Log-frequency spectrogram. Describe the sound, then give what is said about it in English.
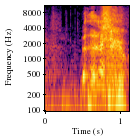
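A single sneeze bursts out after a brief quiet moment, loud, with a sharp breathy blast that trails off quickly. “Bless you.”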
